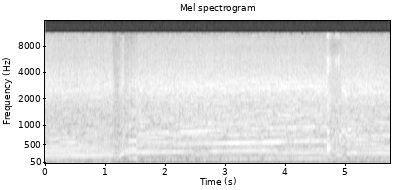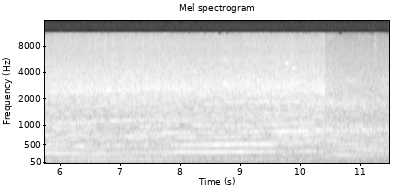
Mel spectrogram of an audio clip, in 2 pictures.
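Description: A V8 stock car engine roars at full throttle.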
